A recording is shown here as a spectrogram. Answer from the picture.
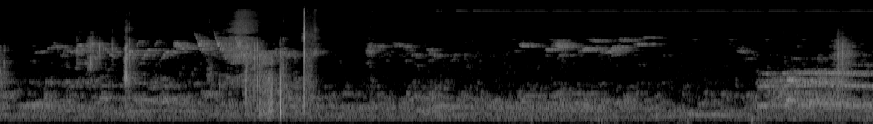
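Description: Faint birds chirping, with a couple of sharp clicks about a third of the way in.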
